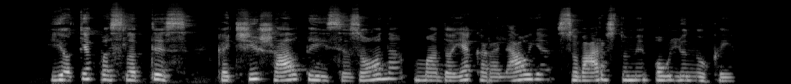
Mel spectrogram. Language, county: Lithuanian, Panevėžys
